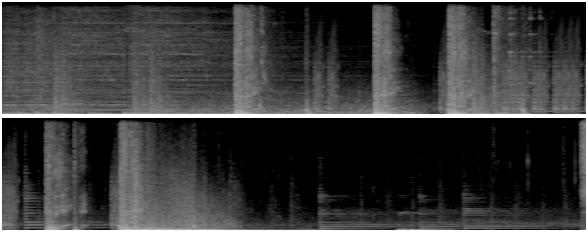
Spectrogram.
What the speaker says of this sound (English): the pop gun's got a really high rate of fire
